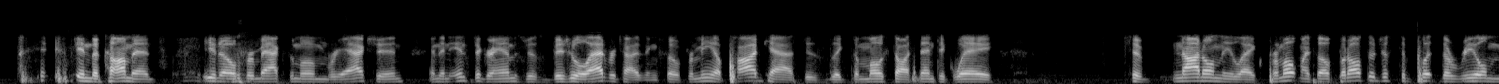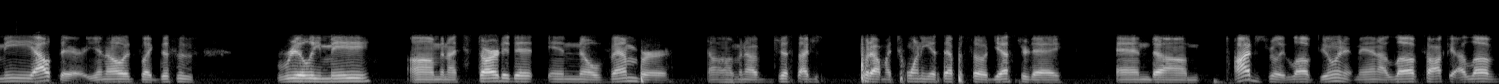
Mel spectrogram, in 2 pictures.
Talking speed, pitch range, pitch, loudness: 165 wpm, 115-140 Hz, 125 Hz, -21 LUFS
